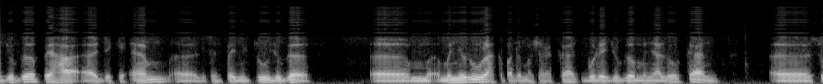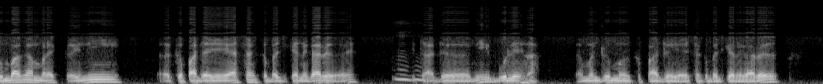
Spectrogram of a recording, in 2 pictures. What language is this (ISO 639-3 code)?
msa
